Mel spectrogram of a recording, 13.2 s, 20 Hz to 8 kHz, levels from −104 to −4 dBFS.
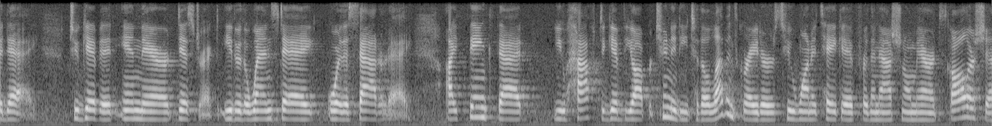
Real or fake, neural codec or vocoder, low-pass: real; none; 7.2 kHz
